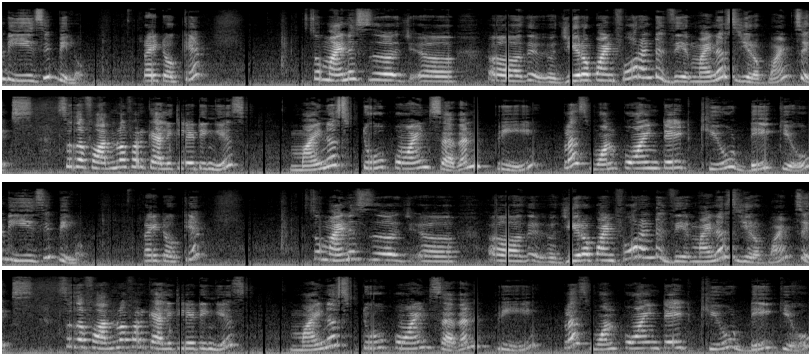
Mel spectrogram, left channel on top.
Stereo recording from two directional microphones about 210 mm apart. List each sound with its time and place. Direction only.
0.0 s a woman's voice: 50° left (ahead or behind)
3.2 s a woman's voice: 50° left (ahead or behind)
